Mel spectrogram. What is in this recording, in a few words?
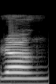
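"reng", Mandarin, first tone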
